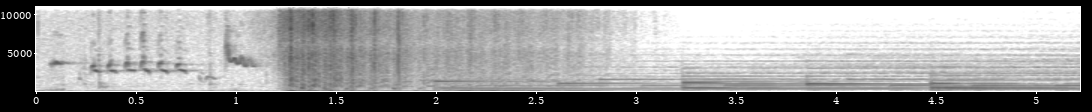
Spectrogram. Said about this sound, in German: Gustav beobachtet die Amsel, als sie ihre Schwingen ausbreitet.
